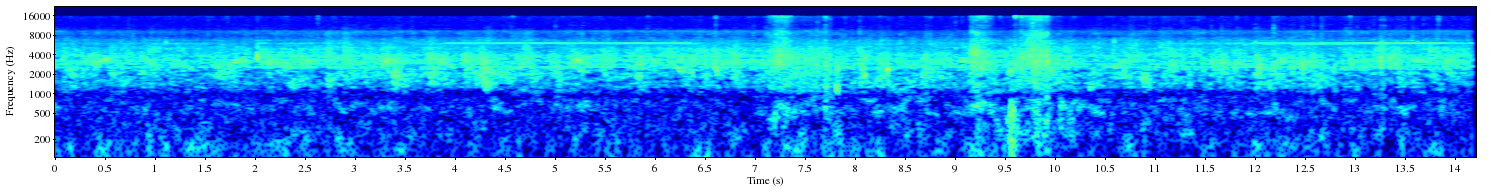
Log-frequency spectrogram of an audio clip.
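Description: Near silence: faint outdoor background with scattered soft clicks and rustles, the loudest a brief small click about two-thirds of the way through.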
